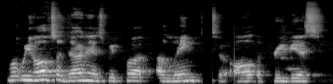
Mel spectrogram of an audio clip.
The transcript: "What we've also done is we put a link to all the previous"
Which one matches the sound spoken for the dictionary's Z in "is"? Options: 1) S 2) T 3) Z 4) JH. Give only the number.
3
